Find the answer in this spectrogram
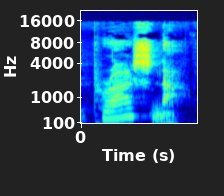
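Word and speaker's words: prashna (प्रज्ञा): 般若的梵文读音是 prashna，翻译过来是大智慧。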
